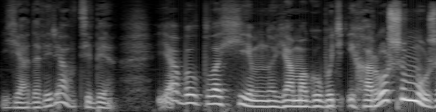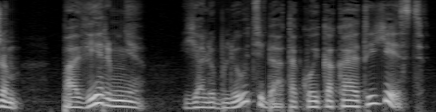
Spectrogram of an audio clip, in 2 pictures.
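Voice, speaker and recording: A woman's voice: rumbling low, big pitch swings, a little slow, mellow, husky, pitched below the performer's own voice, heavily acted. A woman voicing an anguished married man begging his young lover to take him back, in a read-aloud story. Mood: pleading. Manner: pleading, wheedling.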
